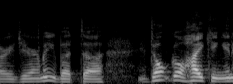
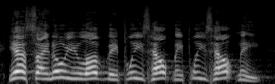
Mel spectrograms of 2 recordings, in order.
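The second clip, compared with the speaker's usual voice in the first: higher, insistent acted begging; desperate pleading; 9 semitones higher, 7 dB louder than usual. Hiker pleads with the voice from the sky, desperate. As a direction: keep begging, urgent and high. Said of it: "Help me, somebody out there".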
